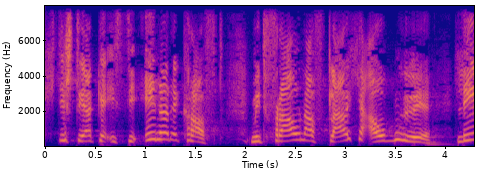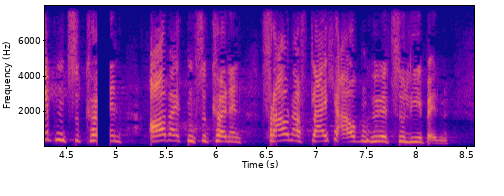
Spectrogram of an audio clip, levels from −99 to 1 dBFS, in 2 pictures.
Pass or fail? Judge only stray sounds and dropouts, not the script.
fail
